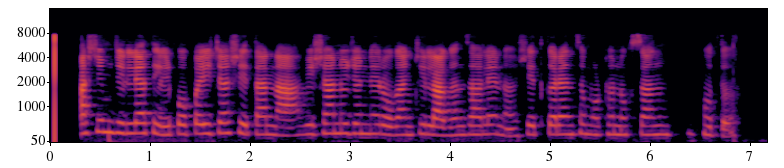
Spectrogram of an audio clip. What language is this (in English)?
Marathi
